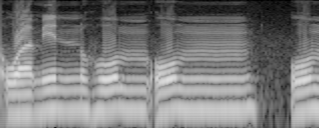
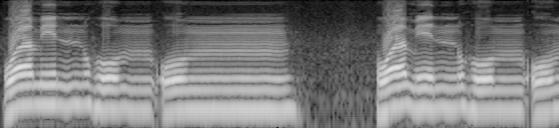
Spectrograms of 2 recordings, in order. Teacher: tahan suara m ya karena ia mim berharakat tasdid dan kita hukumi dengan bacaan gunah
